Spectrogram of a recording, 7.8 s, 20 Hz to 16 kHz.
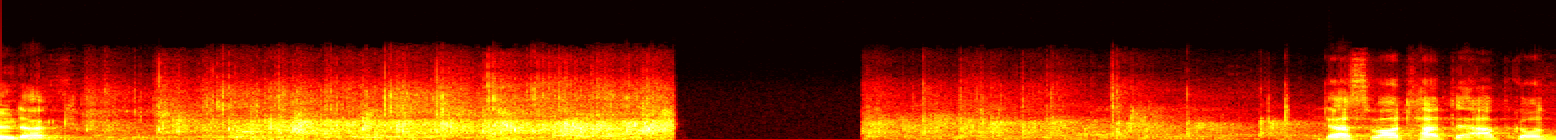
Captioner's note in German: Beifall bei der CDU und dem BÜNDNIS 90/DIE GRÜNEN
